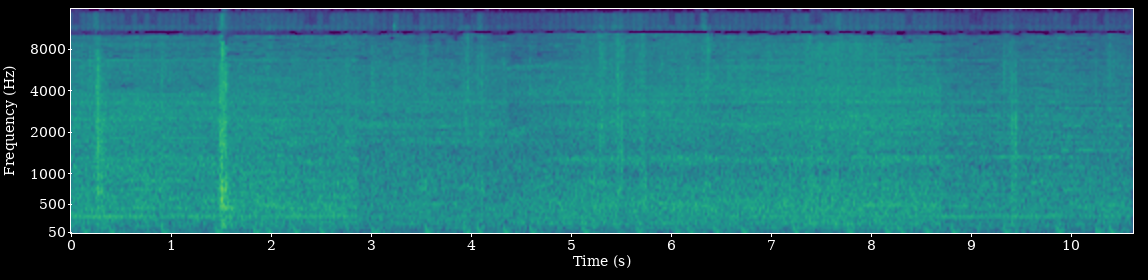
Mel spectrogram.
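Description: TurboVac two-motor upright vacuum running steadily over commercial carpet, with a few sharp clicks as it picks up debris; the loudest click comes about a second and a half in.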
